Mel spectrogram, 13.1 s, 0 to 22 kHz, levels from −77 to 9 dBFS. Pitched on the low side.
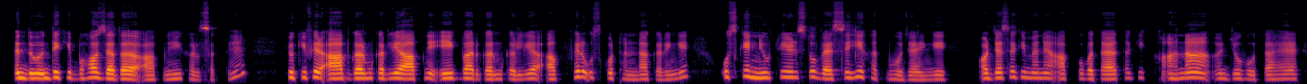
No: high, 200 Hz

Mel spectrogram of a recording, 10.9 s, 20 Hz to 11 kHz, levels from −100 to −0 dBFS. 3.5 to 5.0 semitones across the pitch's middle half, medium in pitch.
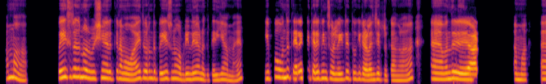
No: average, 3.8 semitones; high, 235 Hz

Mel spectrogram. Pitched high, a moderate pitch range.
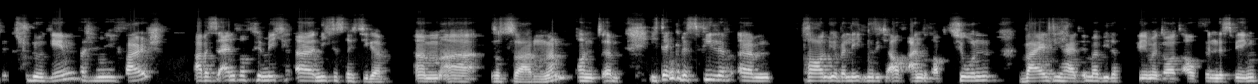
No: medium, 165 Hz; average, 3.5 semitones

